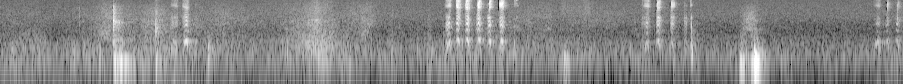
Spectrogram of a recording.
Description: The goat is making a noise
